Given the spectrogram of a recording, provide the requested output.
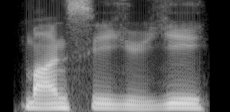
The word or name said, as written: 万事如意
